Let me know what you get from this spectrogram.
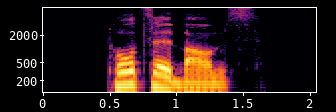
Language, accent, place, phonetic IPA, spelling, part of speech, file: German, Germany, Berlin, [ˈpʊʁt͡sl̩ˌbaʊ̯ms], Purzelbaums, noun, De-Purzelbaums.ogg
- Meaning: genitive of Purzelbaum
